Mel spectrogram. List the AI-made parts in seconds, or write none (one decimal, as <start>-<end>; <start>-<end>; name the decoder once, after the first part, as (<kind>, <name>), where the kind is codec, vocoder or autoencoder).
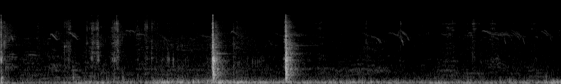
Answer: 3.2-4.0 (vocoder, WaveNeXt)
